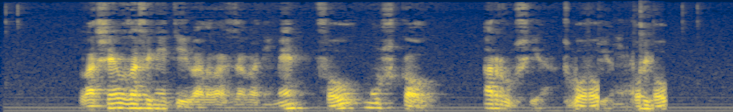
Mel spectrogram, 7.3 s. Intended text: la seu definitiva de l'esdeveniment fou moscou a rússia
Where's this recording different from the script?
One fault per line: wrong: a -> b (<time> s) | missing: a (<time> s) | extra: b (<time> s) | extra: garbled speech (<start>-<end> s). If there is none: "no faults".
extra: garbled speech (5.6-6.7 s)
